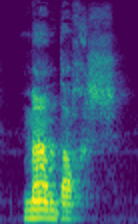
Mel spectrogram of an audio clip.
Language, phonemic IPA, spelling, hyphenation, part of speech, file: Dutch, /ˈmaːn.dɑxs/, maandags, maan‧dags, adjective / adverb / noun, Nl-maandags.ogg
- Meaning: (adjective) Monday; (adverb) synonym of 's maandags; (noun) genitive singular of maandag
